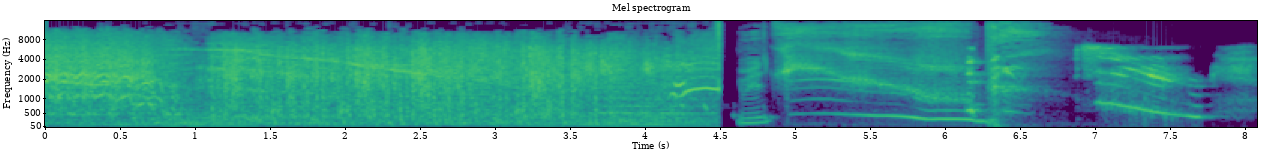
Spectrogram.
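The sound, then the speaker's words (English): A dense, noisy rumble fills the first half, then cuts to a couple of loud horse whinnies with wavering pitch that slides downward, the second one shorter. “Yeah, that horse just looks dead, I guess.”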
